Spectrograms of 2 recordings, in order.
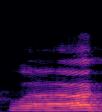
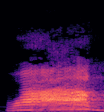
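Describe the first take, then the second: First: Said in the usual way. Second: Loud, sudden stop order; sharp prohibition. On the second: Real, not acted. Stopping the child, then repeats softer. (malakas na pagsaway)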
